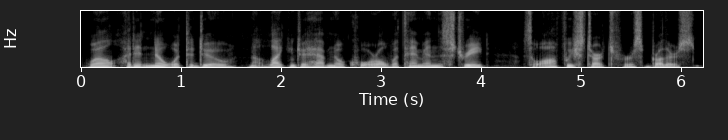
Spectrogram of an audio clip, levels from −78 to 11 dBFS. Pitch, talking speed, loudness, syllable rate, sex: 120 Hz, 240 wpm, -19 LUFS, 5.1 syllables/s, male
